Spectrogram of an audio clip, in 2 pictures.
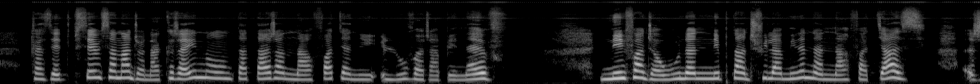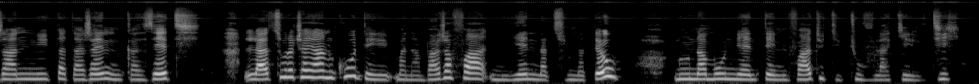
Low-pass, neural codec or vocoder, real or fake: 19.8 kHz; none; real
